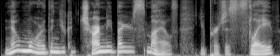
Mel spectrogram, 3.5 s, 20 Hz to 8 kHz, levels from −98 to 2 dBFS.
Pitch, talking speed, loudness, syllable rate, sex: 150 Hz, 220 wpm, -21 LUFS, 5.5 syllables/s, male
